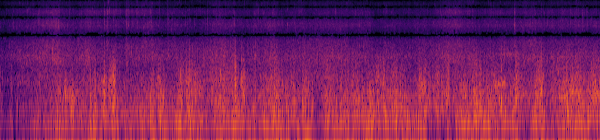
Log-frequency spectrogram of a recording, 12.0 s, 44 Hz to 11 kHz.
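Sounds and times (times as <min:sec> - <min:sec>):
water splashing from wading: 0:00.0 - 0:12.0
wind buffeting microphone: 0:00.0 - 0:12.0.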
